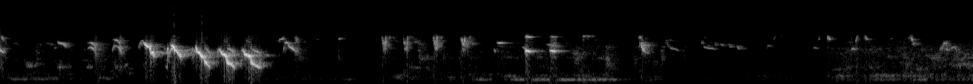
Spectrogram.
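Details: Black-naped oriole producing a quick run of downward-slurred notes, then looser chattering phrases that thin out into soft scattered chips.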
